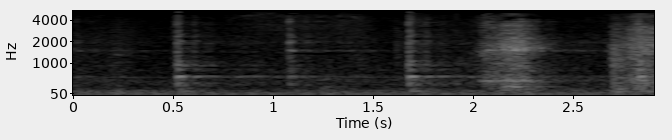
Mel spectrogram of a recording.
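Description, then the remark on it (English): A clock ticks in slow, even beats, the sharp clicks fairly faint, followed by a couple of softer rustling bursts near the end. “God, there must be something wrong with that clock.”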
